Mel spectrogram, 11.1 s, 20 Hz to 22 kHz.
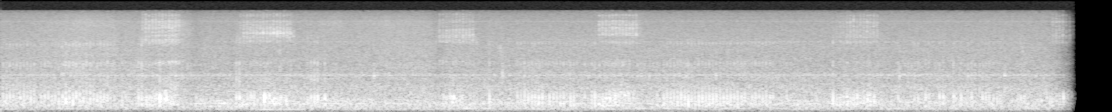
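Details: Domestic cat, a 14-year-old senior female adopted from a shelter, purring through a gentle head massage; even low purr with periodic breathy bursts, ending abruptly in silence.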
